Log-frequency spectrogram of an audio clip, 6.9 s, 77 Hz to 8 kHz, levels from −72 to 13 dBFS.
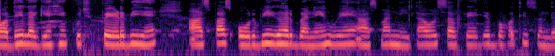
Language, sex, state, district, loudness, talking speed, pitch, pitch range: Hindi, female, Bihar, West Champaran, -18 LUFS, 200 wpm, 210 Hz, 205-220 Hz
